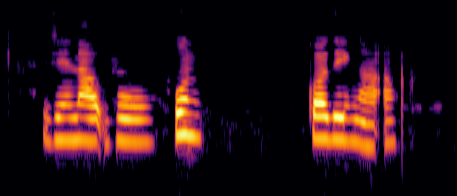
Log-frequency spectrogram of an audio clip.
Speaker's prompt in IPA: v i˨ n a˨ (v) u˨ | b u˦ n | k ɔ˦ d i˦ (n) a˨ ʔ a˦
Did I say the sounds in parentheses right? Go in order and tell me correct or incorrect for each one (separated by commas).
correct, incorrect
